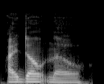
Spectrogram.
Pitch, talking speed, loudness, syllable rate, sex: 110 Hz, 175 wpm, -21 LUFS, 3.9 syllables/s, male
